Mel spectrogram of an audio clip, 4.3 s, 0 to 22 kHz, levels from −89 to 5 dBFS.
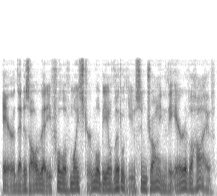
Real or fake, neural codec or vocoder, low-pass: fake; autoencoder, 48 kHz, 32 numbers a frame, DAC-VAE, trained on Japanese speech; 7.2 kHz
